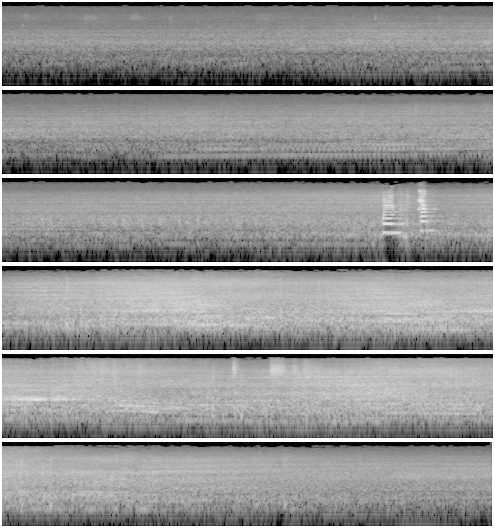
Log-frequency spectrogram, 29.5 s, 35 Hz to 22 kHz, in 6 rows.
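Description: West Midlands Railway Class 196 diesel multiple unit approaching and passing, its engine and wheel noise building up, then easing off. About halfway through it gives one short horn toot.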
